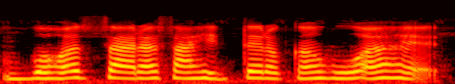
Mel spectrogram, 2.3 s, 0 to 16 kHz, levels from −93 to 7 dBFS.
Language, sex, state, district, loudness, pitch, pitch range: Hindi, female, Karnataka, Bijapur, -24 LUFS, 265 Hz, 260-275 Hz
